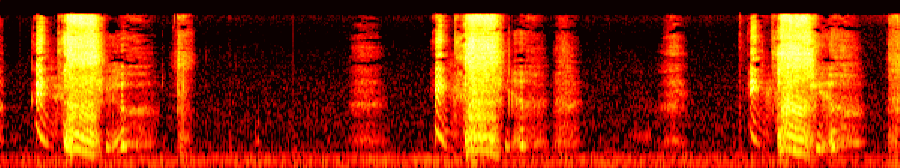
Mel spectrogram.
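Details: Sick woman sneezing repeatedly, unable to take a full breath in between: three sneezes, each with a sharp preceding gasp and a loud explosive burst, about three seconds apart.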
